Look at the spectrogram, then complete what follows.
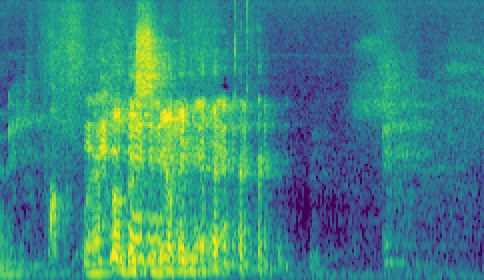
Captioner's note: laughing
